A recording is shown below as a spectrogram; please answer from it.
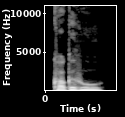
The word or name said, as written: KOKKEHUEN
